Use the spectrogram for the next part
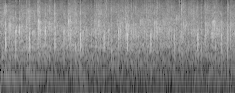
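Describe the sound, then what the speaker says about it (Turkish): A crowd at an outdoor promotional festival in Ankara applauds, a dense, steady clatter of many hands clapping at once, sustained throughout at moderate distance with no speech over it. "Ben güçlü bir alkış daha istiyorum federasyona"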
